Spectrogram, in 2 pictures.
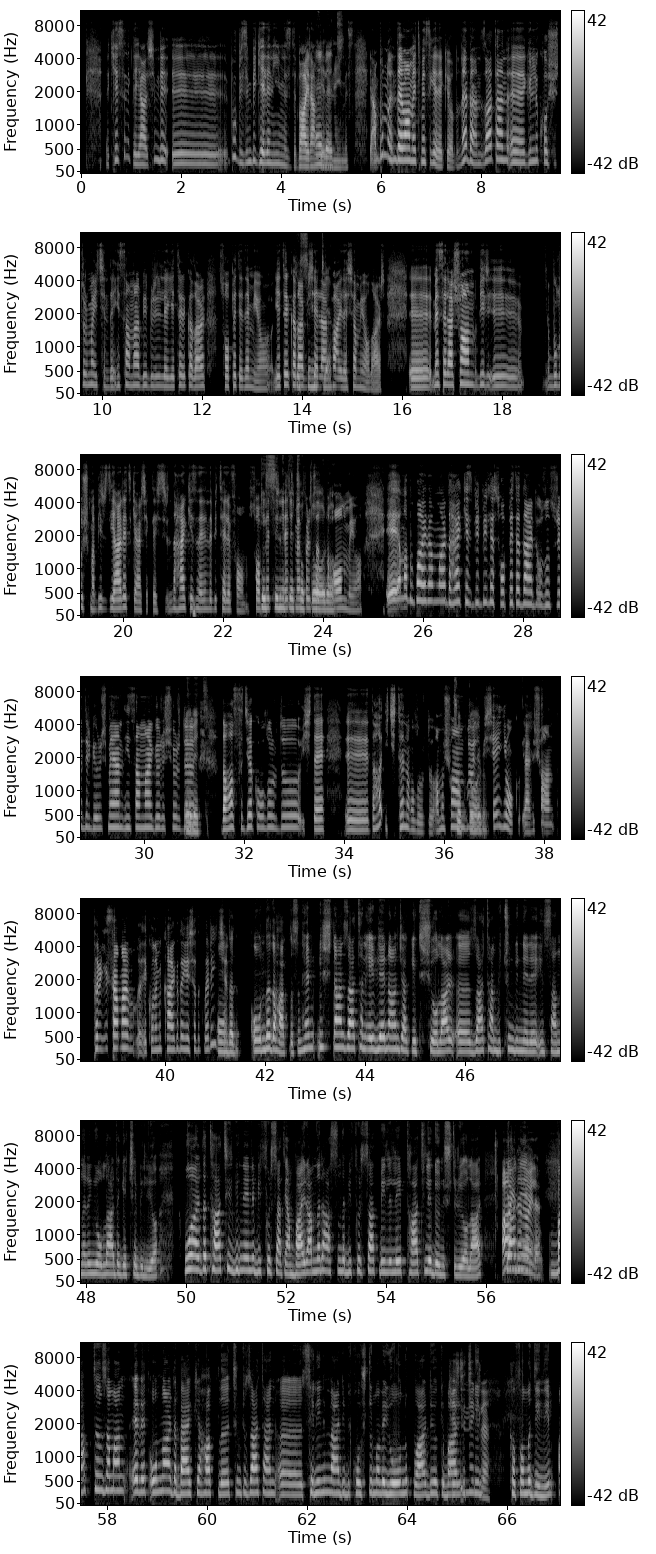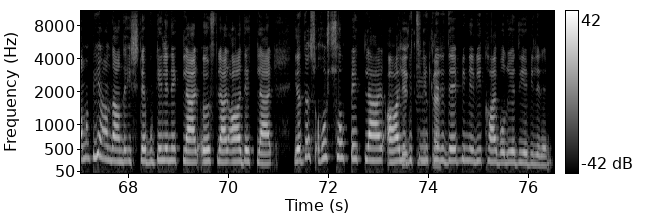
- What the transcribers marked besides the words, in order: tapping; other background noise
- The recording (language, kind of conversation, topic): Turkish, podcast, Bayramları evinizde nasıl geçirirsiniz?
